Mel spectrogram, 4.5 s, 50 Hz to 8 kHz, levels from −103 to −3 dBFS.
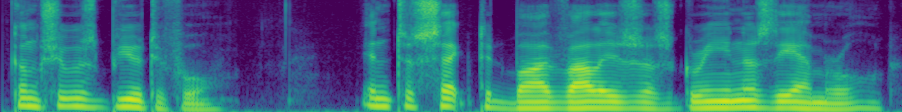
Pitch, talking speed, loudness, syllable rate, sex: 125 Hz, 160 wpm, -18 LUFS, 5.5 syllables/s, male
